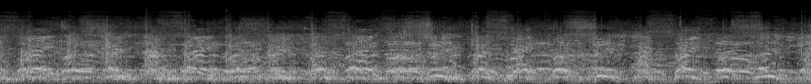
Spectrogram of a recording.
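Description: A large crowd of mikoshi bearers chanting "wasshoi" together as they carry the portable shrine. The shouts repeat in a steady rhythm over the general noise of the crowd.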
